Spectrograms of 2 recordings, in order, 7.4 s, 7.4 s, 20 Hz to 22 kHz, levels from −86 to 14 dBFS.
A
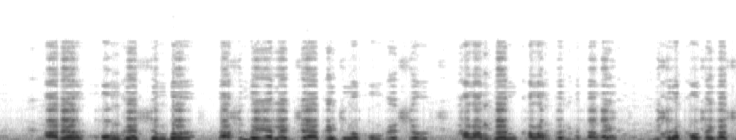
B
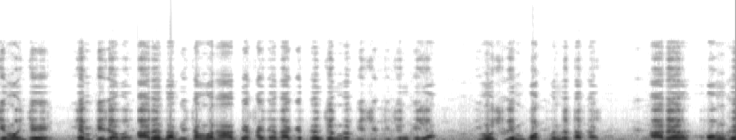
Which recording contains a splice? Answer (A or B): B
